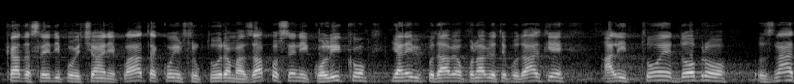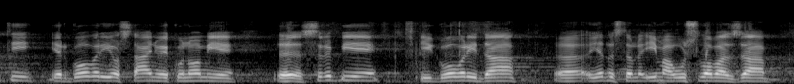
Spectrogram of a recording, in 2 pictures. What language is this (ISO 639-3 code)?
srp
